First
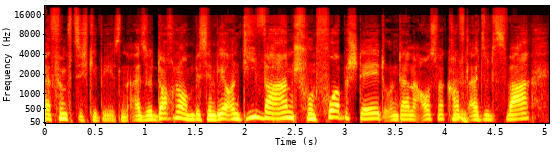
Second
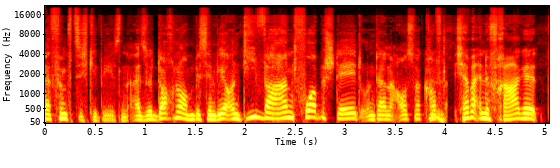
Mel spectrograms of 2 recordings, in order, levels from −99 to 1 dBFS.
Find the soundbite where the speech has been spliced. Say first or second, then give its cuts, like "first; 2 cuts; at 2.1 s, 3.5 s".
second; 2 cuts; at 2.5 s, 4.0 s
